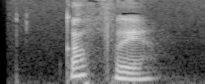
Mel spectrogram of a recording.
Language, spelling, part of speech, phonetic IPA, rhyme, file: Russian, кафе, noun, [kɐˈfɛ], -ɛ, Ru-кафе.ogg
- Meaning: café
